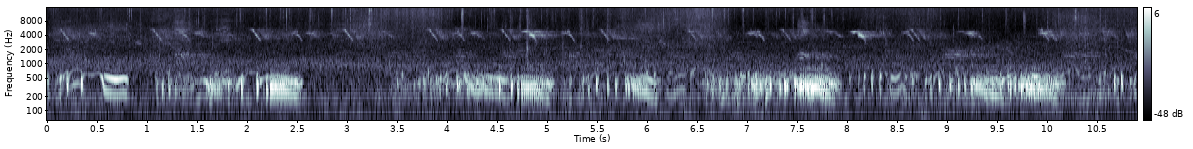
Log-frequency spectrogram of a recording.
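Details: Low gurgling coos from feral pigeons, several drawn-out phrases rising and fading, with steady high twittering of small birds throughout.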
